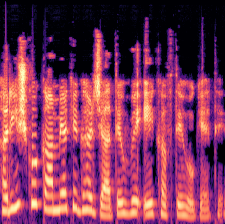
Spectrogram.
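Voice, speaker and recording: A woman narrating a scripted bedtime story in a steady, even manner. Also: mid-range voice, moderate pace, dry recording.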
